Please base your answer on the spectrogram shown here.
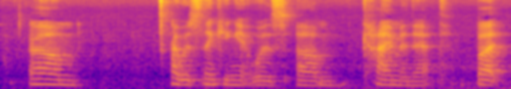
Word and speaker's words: Cheimonette: K, but more precisely, it's more like the CH in Bach, or kind of guttural, like Hebrew.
